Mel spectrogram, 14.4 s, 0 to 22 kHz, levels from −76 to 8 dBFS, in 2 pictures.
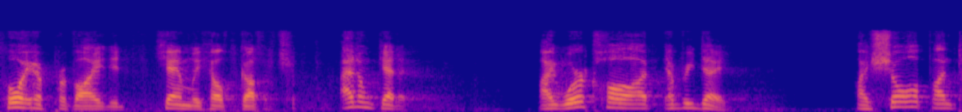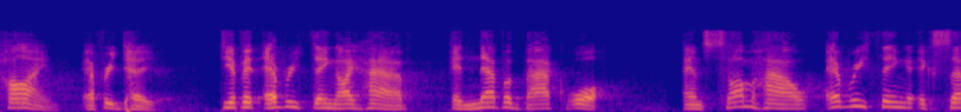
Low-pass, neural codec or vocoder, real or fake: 7.2 kHz; codec, 16 kHz in and 24 kHz out, 0.6 kbps, FocalCodec, streaming, 4096 codes; fake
